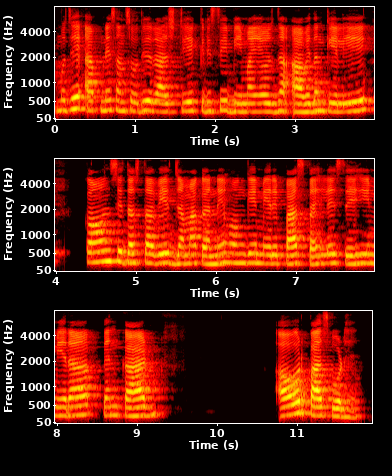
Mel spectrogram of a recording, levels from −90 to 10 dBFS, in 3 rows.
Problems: none marked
